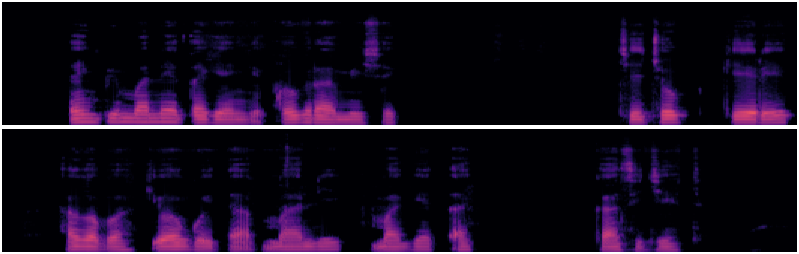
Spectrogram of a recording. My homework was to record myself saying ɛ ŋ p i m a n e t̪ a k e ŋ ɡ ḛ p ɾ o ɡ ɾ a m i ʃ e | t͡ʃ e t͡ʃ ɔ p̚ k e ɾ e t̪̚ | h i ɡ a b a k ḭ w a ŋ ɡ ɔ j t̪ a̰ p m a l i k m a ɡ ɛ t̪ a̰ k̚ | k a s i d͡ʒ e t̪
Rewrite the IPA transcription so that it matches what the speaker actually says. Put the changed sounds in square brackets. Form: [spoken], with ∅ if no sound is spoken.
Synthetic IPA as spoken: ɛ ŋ p i m a n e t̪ a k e ŋ ɡ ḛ p ɾ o ɡ ɾ a m i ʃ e | t͡ʃ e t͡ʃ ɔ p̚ k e ɾ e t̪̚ | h [a] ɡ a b a k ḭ w a ŋ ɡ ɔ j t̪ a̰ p m a l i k m a ɡ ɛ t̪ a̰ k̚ | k a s i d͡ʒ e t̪

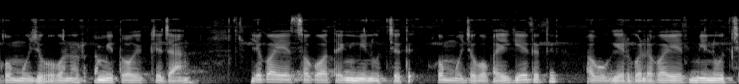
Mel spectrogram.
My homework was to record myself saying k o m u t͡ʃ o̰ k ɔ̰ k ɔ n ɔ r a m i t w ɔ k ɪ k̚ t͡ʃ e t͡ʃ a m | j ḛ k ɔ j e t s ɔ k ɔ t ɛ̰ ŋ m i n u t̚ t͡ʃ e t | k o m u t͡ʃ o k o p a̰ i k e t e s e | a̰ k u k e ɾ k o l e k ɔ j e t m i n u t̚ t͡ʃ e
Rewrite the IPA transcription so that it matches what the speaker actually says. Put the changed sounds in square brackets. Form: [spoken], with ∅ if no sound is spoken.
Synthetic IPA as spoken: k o m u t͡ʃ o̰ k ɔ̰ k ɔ n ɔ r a m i t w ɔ k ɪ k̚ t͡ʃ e t͡ʃ a [ŋ] | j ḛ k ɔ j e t s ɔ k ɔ t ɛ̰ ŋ m i n u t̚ t͡ʃ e t | k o m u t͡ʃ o k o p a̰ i k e t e [t] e | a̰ k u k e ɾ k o l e k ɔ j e t m i n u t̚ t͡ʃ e

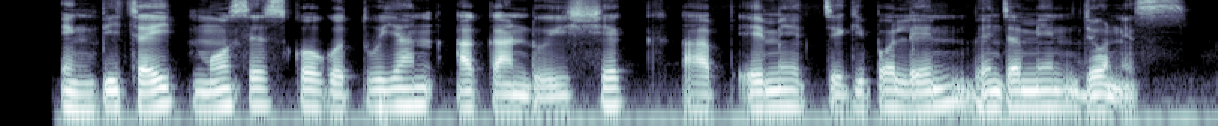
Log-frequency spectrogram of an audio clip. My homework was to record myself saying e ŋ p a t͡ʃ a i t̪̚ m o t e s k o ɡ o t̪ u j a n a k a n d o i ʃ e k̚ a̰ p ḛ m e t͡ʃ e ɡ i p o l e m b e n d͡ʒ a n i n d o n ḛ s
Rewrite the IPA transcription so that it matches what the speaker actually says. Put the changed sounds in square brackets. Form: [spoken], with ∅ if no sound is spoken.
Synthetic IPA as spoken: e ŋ p [i] t͡ʃ a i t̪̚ m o [s] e s k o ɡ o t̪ u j a n a k a n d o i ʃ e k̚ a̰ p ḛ m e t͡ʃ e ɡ i p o l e [n] b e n d͡ʒ a [m] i n [d͡ʒ] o n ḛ s

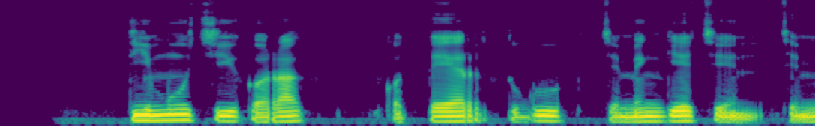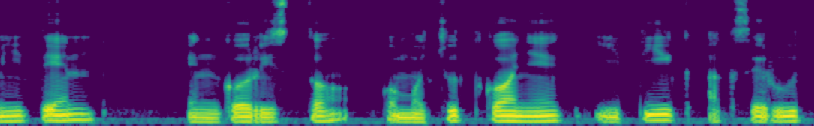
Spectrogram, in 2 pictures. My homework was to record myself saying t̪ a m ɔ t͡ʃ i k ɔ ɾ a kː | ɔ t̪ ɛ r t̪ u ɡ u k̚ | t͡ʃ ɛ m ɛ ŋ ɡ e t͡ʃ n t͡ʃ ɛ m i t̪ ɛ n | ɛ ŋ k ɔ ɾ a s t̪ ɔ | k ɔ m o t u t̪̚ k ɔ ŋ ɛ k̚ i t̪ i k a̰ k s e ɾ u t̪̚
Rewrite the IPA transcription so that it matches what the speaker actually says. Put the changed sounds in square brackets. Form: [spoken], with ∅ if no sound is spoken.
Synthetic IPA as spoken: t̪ [i] m [u] t͡ʃ i k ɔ ɾ a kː | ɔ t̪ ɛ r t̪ u ɡ u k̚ | t͡ʃ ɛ m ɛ ŋ ɡ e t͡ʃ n t͡ʃ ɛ m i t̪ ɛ n | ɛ ŋ k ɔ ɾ [i] s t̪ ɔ | k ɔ m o [t͡ʃ] u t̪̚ k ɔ [ɲ] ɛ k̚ i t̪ i k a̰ k s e ɾ u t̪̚

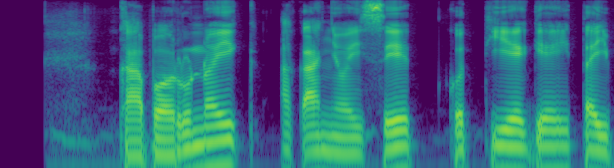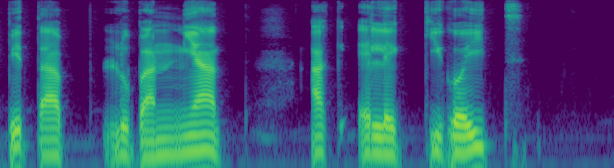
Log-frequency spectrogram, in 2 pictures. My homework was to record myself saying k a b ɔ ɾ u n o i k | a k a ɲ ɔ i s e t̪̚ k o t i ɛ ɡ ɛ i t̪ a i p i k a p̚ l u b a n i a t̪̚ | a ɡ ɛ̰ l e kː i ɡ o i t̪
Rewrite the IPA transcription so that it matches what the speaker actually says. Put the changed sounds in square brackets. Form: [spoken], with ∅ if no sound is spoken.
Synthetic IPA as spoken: k a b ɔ ɾ u n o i k | a k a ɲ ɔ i s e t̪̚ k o t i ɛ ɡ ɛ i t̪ a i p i [t] a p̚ l u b a n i a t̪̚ | a [k] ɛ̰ l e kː i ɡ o i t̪

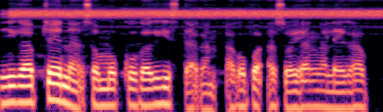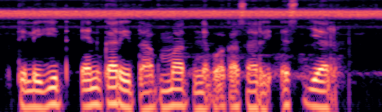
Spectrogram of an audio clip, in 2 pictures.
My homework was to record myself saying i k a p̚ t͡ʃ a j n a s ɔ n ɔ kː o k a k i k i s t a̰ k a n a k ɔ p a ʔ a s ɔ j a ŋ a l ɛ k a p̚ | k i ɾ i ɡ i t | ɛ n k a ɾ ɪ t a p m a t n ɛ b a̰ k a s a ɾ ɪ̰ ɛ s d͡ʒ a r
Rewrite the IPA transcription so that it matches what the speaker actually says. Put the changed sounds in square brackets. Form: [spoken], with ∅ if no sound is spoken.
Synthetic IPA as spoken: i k a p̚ t͡ʃ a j n a s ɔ [m] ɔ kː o k a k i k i s t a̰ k a n a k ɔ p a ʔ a s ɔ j a ŋ a l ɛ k a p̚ | [t] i [l] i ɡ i t | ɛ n k a ɾ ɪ t a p m a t n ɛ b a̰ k a s a ɾ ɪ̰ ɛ s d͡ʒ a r

